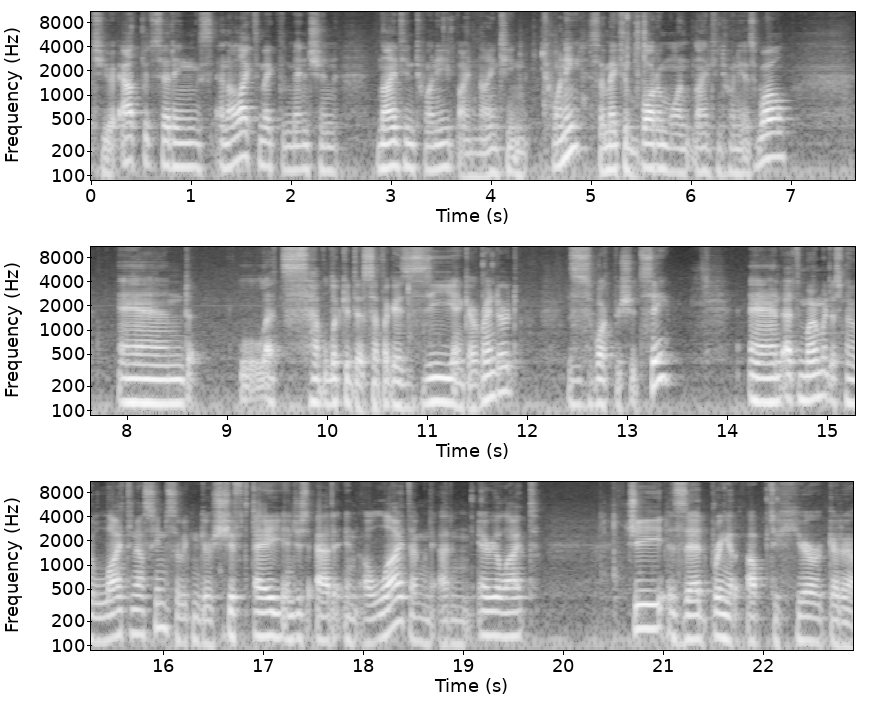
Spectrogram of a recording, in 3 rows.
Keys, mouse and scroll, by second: 3.6-22.1 drag, 5.6 Return, 6.8 scroll down 1, 10.2-10.6 scroll up 1, 10.9 z, 16.7 shift+a, 19.7-20.4 scroll down 1, 20.4 g.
